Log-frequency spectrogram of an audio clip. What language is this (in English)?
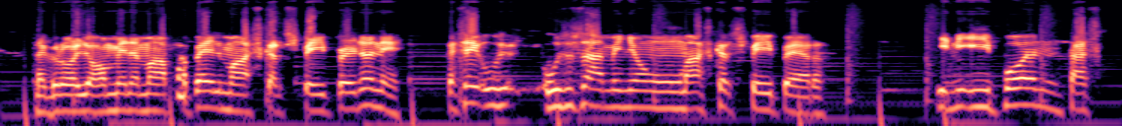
Filipino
